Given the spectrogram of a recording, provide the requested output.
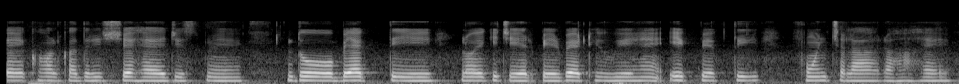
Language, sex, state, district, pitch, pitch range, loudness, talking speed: Hindi, female, Uttar Pradesh, Shamli, 175 Hz, 170-180 Hz, -18 LUFS, 140 wpm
